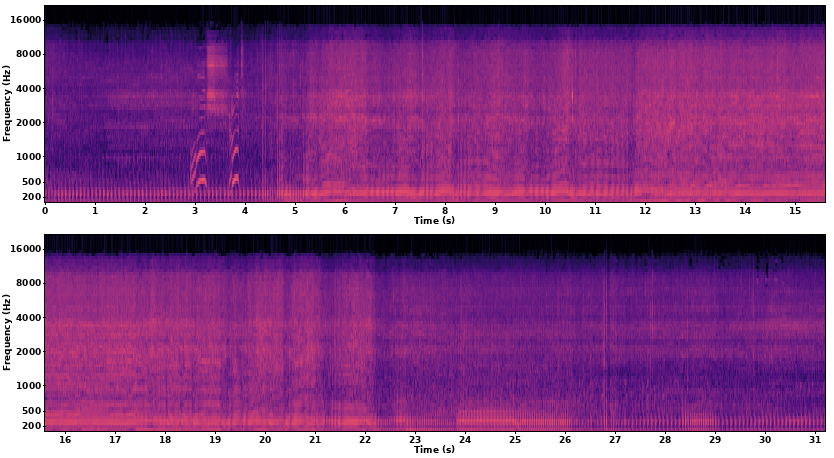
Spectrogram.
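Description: Sport ATV engine running under throttle, heard from on board, its pitch rising and falling as the rider gets on and off the gas.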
